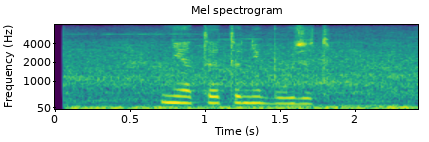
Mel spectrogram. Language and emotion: Russian, neutral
